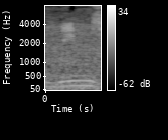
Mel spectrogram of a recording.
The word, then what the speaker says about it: Wemyss: accurate our Carriage to weams Bay awaits weams spell w e m y SS yes they do spell it a bit weird around here but hey love Scotland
